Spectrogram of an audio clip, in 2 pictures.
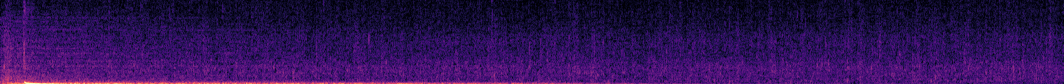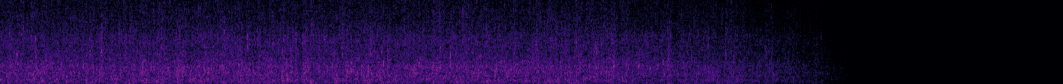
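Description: A deep boom that falls in pitch ends the music and fades out over about three seconds. After it comes a steady rushing noise of running water, which cuts off shortly before the end.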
